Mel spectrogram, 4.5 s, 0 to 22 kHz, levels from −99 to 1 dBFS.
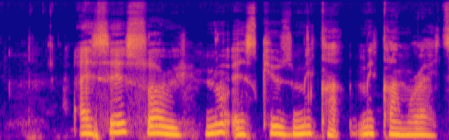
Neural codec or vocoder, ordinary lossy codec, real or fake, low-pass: vocoder, 48 kHz, 128 mel bands, Vocos; none; fake; none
